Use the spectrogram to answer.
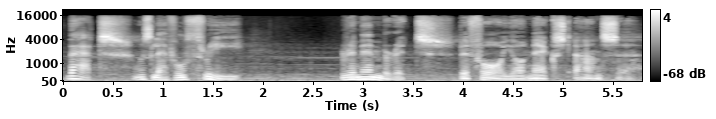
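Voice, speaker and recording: A slow deep cruel interrogator. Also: male voice, big pitch swings, fairly bright tone, heavily acted. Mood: menacing. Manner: slow, deliberate, menacing. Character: cold cruel male interrogator.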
